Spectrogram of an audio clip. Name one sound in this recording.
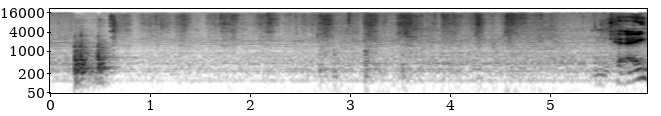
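Apple slices rustle and clack in a bowl as hands toss them.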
